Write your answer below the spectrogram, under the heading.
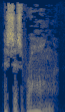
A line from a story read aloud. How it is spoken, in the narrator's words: Kaladin whispered to Syl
